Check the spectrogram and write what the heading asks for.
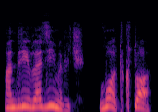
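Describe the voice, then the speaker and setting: A woman reading as a bossy female personal assistant who scolds and shouts when angry. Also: fairly high pitch, animated, normal speed, no echo, voice pushed up. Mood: indignant.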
